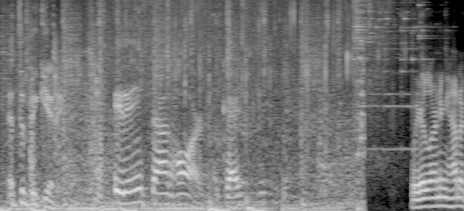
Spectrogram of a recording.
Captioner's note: sizzling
